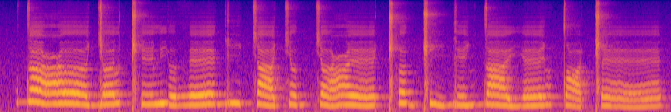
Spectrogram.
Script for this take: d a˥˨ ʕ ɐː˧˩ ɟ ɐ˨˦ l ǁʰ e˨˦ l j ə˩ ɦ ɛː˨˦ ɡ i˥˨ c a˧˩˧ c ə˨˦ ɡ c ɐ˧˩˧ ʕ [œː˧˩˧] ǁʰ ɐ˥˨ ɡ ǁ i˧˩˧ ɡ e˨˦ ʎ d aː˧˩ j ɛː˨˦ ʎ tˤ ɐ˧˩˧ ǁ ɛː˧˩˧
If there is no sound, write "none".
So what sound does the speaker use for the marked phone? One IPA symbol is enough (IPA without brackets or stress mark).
ɛː˧˩˧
